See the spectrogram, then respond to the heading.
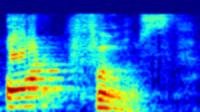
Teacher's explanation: Então, órfãos. A sílaba tônica está no or. Fãos nasaliza, é indicativo de nasalização.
